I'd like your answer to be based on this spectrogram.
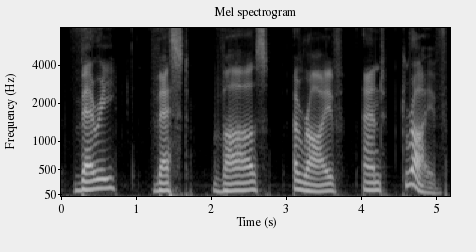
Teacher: your teeth on your bottom lip and make a buzzy sound. You can do it for a long time. · Term: V sound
